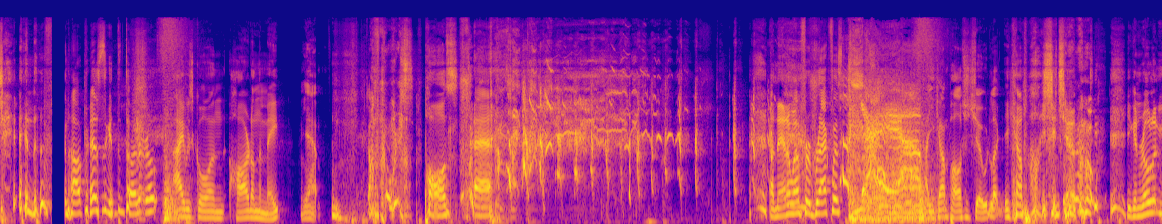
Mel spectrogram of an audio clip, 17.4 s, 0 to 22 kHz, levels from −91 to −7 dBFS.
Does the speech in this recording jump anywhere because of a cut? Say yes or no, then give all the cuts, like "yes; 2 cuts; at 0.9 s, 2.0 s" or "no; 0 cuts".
yes; 2 cuts; at 2.4 s, 13.8 s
